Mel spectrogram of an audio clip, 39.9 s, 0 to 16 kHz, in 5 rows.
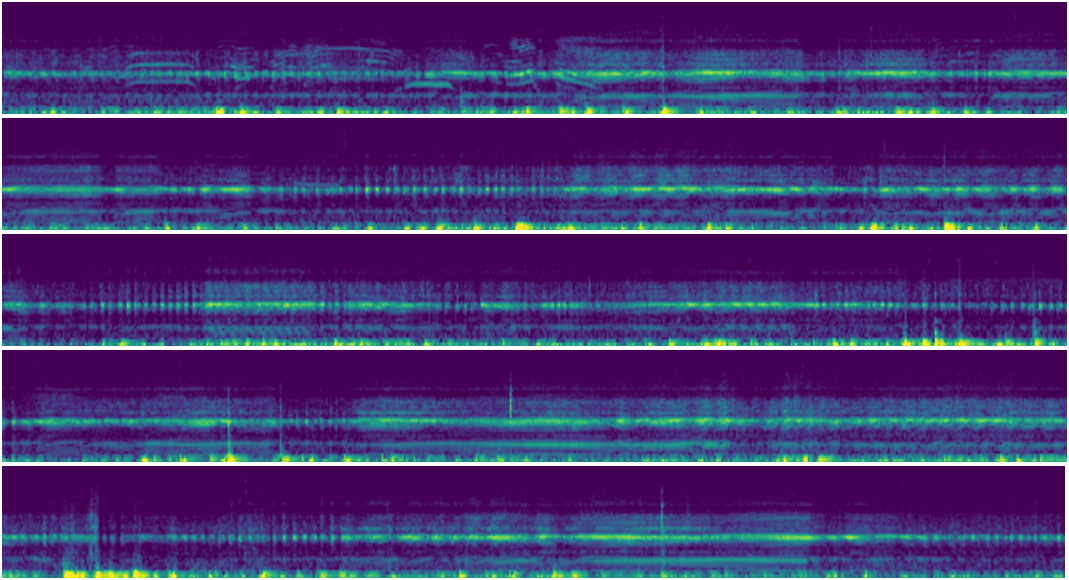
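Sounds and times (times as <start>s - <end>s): two-stroke motorbike engine revving: 0.0s - 39.9s
wind rumble on microphone: 16.4s - 24.2s, 29.4s - 39.9s.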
